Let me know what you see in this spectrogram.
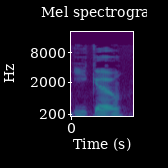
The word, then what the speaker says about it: Ico: The ending of Eco. – Yeah. – Or Ico, depending upon how you want to pronounce it.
